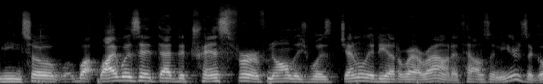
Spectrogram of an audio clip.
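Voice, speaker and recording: Here is a man with a Turkish accent and a fairly high pitch. The recording is very clean, with a silent background. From Turkey. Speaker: author and speaker on Islam. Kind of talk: lecture.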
